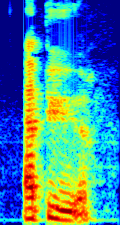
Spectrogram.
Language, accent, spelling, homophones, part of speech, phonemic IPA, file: French, Canada, apures, apure / apurent, verb, /a.pyʁ/, LL-Q150 (fra)-apures.wav
- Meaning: second-person singular present indicative/subjunctive of apurer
